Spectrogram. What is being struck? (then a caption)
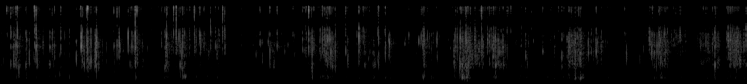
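Plastic-film candy bag. Fingers with long nails crinkle a full pink plastic-film candy bag of conversation hearts held up in the air. Dense, bright crackling bursts come in quick clusters, with almost no low end and brief gaps between the crinkles.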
